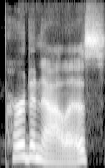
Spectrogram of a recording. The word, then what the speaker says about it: Pedernales: sort of integrated uh of course people say peralis that is a LBJ thing uh and Lennon Bain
